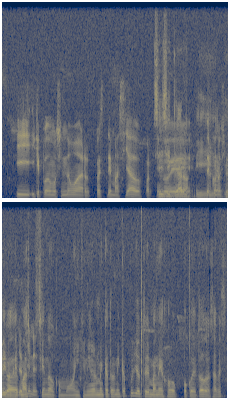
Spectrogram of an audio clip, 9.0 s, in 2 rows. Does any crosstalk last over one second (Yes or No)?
Yes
